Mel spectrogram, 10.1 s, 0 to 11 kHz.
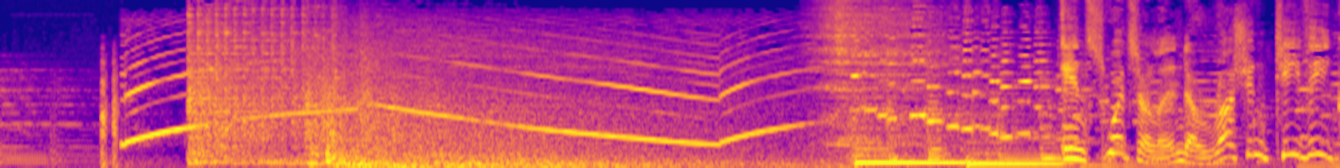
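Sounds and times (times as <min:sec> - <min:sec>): siren wailing: 0:00.8 - 0:06.2.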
